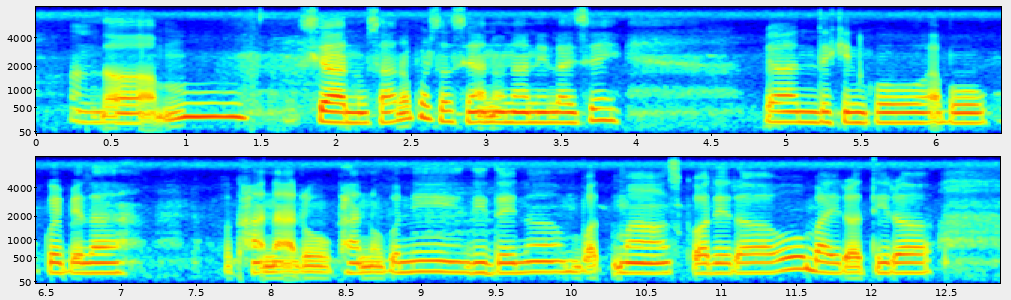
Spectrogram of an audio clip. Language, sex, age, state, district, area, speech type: Nepali, female, 30-45, West Bengal, Kalimpong, rural, spontaneous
